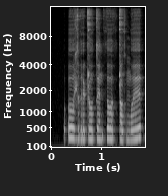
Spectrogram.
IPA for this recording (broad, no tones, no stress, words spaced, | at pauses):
ʔoːʒ rɘʈot̪ɘːn θoːθʈɒːxʷ ŋʷɘː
